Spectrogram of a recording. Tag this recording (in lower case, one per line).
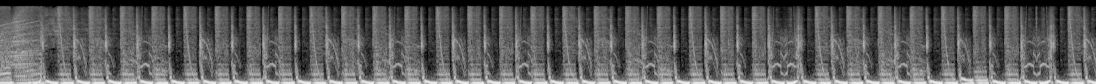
music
